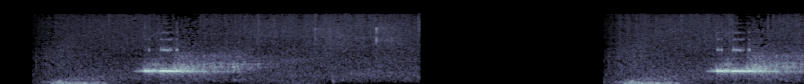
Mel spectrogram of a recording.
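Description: Over steady hiss, a low thump gives way to a brief, eerie wailing tone that sounds like a howl, from a psychophony recording. After a silent gap, the same short passage plays again.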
